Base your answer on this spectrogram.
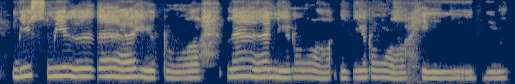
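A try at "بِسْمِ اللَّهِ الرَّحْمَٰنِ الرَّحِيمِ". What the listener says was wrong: Sin syukurnya jangan cepat-cepat. Bismillahi, jangan bismillahi. Bismillahi.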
